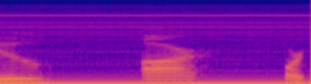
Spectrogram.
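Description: Steady electrical mains hum, with two short falling-pitched vocal sounds from a man, one at the start and one about a second in.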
